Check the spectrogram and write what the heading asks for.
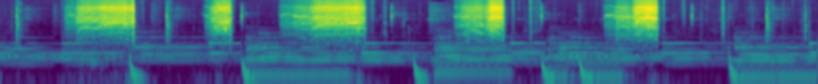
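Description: Cordless drill running in four short bursts, drilling holes into the helmet piece, over backing music with a steady beat.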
